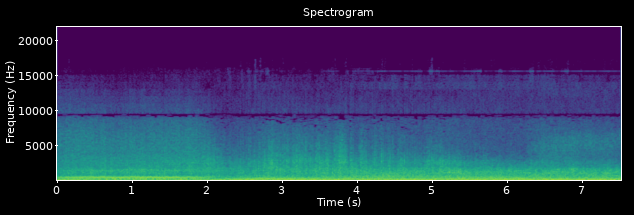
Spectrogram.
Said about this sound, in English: 5, 4, we've gone for main engine start. We have main engine start.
